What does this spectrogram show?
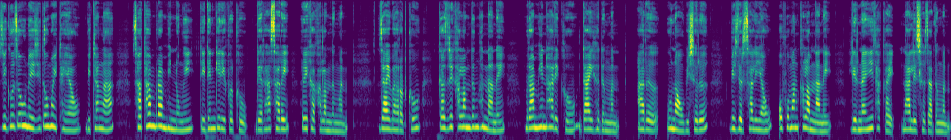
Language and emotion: Bodo, neutral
